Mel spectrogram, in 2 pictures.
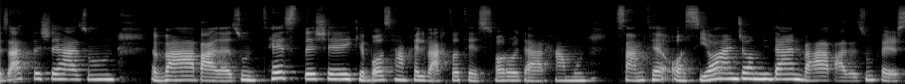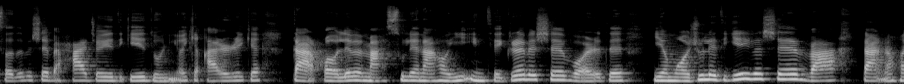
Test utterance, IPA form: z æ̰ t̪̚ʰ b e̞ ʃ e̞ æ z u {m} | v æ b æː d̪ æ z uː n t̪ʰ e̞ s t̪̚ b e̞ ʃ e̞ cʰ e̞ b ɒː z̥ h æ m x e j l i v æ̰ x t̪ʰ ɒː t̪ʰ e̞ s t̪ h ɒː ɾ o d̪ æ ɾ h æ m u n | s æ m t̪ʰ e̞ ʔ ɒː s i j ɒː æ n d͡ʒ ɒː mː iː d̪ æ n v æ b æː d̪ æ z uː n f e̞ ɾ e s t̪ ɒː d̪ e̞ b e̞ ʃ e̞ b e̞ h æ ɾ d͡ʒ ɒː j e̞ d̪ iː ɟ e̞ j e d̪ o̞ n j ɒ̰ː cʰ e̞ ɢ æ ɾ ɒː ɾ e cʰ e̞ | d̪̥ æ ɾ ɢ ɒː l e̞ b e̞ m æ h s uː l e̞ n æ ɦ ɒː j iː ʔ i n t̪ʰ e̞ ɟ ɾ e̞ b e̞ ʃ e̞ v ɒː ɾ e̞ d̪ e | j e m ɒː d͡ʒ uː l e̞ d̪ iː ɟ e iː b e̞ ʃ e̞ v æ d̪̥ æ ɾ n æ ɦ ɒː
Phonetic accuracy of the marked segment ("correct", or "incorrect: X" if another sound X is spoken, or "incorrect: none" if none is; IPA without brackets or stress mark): incorrect: n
